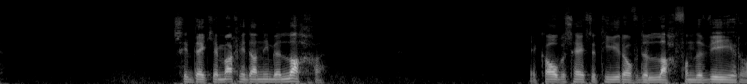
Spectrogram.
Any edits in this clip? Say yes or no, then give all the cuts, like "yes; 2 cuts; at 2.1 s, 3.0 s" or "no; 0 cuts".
no; 0 cuts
